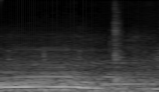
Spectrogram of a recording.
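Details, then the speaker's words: Used Carvana Hyundai Accent, codes reset, driven hard in manual-shift mode at high rpm; clean rising engine note that drops at each shift, no stumble or popping, no codes returned. Normal engine under hard acceleration, no misfire. "It's running perfectly fine. It has no misfire. I drove the heck out of it."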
